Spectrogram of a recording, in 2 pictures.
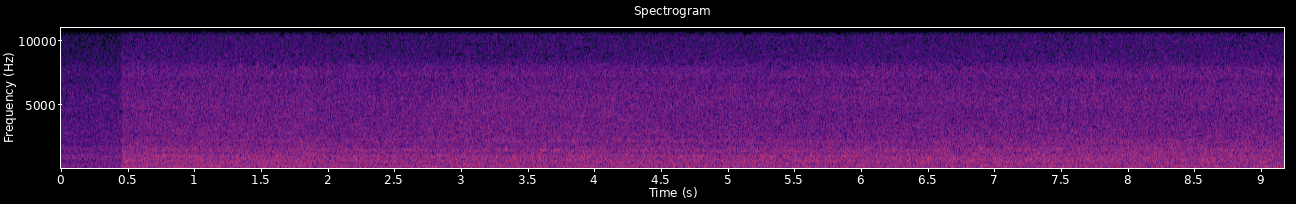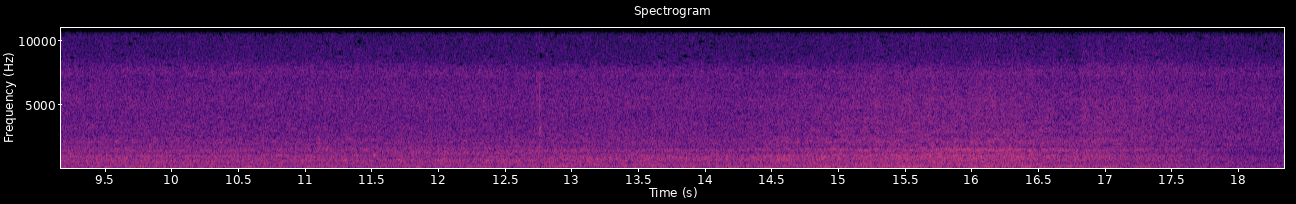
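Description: Mountain stream pouring down a small rocky cascade into a pool: a steady rush of falling water that comes in abruptly about half a second in.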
